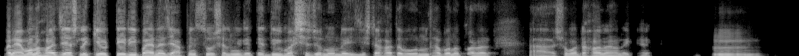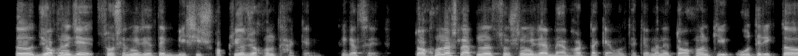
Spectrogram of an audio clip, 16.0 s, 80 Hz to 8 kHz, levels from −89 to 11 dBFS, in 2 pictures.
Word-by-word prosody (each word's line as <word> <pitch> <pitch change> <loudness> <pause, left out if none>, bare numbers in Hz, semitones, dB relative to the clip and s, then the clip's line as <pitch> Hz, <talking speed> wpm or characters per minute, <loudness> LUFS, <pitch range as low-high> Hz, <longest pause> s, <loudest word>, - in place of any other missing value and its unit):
মানে 140 - +6
এমনও 150 +3 +7
হয় 150 -1 +7
যে, - - +7
আসলে 155 +2 +3
কেউ 150 -1 +7
টেরই 140 -1 +6
পায় 130 - +6
না 125 - +6
যে, - - +6
আপনি 130 +3 -1
সোশ্যাল 125 0 0
মিডিয়াতে 125 +3 -1
২ 130 -1 +3
মাসের 135 +3 +3
জন্য 130 -3 +1
নেই। 120 - +2
এই 115 - -4
জিনিসটা 115 +2 -2
হয়তো 120 -1 0 0.2
অনুধাবনও 120 0 0
করার 115 -1 0 0.5
আ - - -8 0.3
সময়টা 120 -2 -1
হয় 120 - +2
না - - 0
অনেকের। 95 -2 -9 0.6
হুম। 125 0 -1 0.8
তো 160 - +4 0.2
যখন 155 +4 +3
এই 185 - -6
যে, 190 - +5 0.2
সোশ্যাল 150 +1 -1
মিডিয়াতে 155 +1 -1 0.2
বেশি 115 +7 -4
সক্রিয় 140 0 -1
যখন 125 +1 -3
থাকেন, - - -15 0.3
ঠিক - - -11
আছে? - - -9 0.5
তখন 175 +4 +1
আসলে 180 -2 0
আপনার 160 0 +1
সোশ্যাল 140 +2 -3
মিডিয়া 130 -1 +2
ব্যবহারটা 115 +1 -4
কেমন 100 0 -8
থাকে? 105 0 -12
মানে 115 0 -3
তখন 135 +4 -1
কি 170 - -6 0.2
অতিরিক্ত 185 +2 -4
130 Hz, 195 wpm, -21 LUFS, 120-150 Hz, 0.8 s, এমনও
